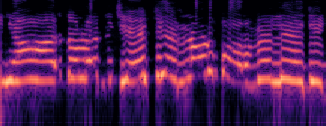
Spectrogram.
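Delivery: high, wounded protest; hurt indignation. Acted. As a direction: cry out at the insult, pitched high. Insulted woman protests to neighbour.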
